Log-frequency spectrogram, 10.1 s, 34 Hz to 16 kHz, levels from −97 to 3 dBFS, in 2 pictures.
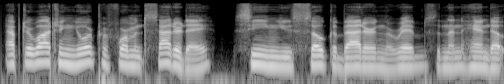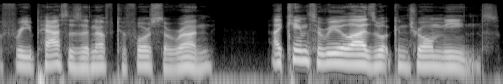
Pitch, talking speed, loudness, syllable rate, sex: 130 Hz, 175 wpm, -19 LUFS, 4.9 syllables/s, male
